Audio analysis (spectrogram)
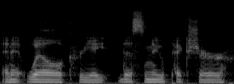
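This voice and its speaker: A man chatting casually on a livestream as he works, rambling and self-deprecating, often muttering to himself, with a gravelly, creaky voice. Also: lowish voice, monotone, unhurried, darkish tone. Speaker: live streamer, game developer. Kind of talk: casual livestream chat while working on screen.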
